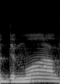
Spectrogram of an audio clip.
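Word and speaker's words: De Moivre: call deav theem so de moav was actually a French mathematician I know it doesn't really sound like it's spelled U but the French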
